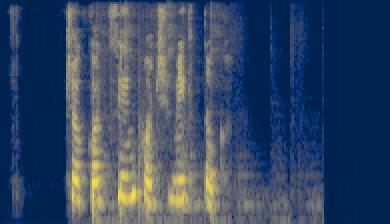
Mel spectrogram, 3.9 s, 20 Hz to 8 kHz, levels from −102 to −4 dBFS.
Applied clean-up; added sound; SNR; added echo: neural separator model SepFormer DNS4.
